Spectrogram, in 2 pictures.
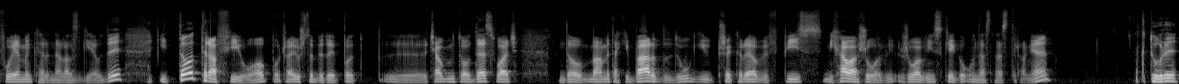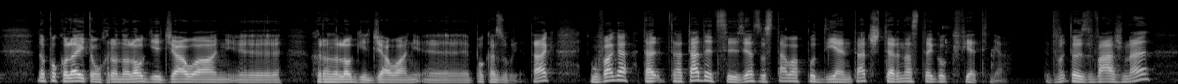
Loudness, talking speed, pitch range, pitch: -23 LUFS, 130 wpm, 110-135 Hz, 120 Hz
